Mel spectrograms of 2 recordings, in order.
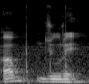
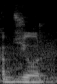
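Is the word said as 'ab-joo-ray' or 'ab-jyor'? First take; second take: ab-joo-ray; ab-jyor. First: It is said as three syllables, 'ab-joo-ray'. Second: It is said as two syllables, 'ab-jyor'.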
